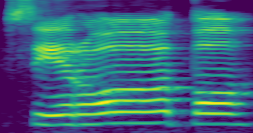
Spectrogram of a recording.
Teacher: اس word میں تمام letters heavy ہیں، صاد ہیوی ہے، را ہیوی ہے، الف مد ہیوی ہے، طا ہیوی ہے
